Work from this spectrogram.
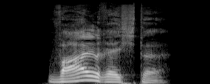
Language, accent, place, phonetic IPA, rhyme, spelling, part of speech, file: German, Germany, Berlin, [ˈvaːlˌʁɛçtə], -aːlʁɛçtə, Wahlrechte, noun, De-Wahlrechte.ogg
- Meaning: nominative/accusative/genitive plural of Wahlrecht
